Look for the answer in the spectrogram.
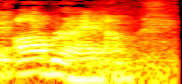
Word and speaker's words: Abraham: Okay, we all just pronounce it Abraham to include myself, but it's actually Abraham is the correct pronunciation, because that's father.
